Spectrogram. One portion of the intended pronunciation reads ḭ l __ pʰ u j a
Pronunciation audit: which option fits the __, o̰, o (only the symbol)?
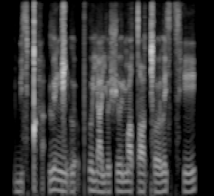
o̰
